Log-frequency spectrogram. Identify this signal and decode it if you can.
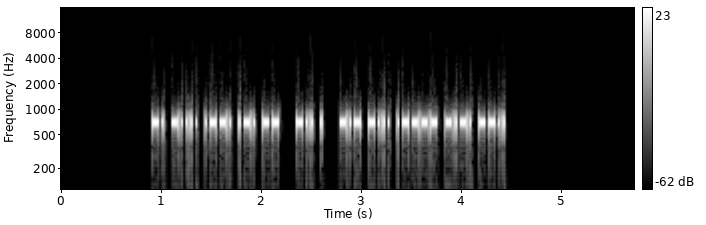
Morse code, heard as a keyed tone, about 46 wpm, 690 Hz. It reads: N6PRM DE KB1CZ
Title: USA Callsign DE Callsign - 5 Characters - 50wpm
